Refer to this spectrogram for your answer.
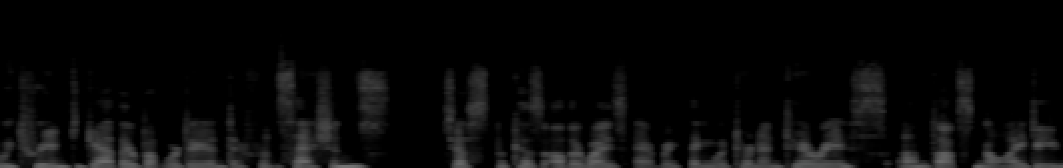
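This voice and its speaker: A woman with an Irish accent speaks at a medium pitch and a fairly quick pace, with fairly even intonation. The sound is dry and close with no echo against a quiet background. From Northern Ireland. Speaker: paratriathlete. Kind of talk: casual interview.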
